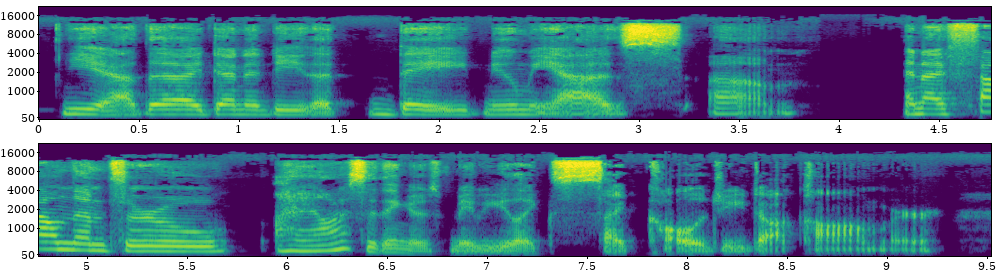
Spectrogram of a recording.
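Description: A woman's medium-pitched voice with an American accent, dark and mellow in tone, with vocal fry, lively intonation and a fairly slow pace, in a dry, close recording with no echo. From US West Coast, Bay Area California. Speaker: retired professional soccer player. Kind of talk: interview conversation.

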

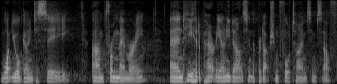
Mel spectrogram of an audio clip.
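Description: A man of medium pitch speaks at a moderate pace with a London accent. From London, England. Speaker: ballet master, former ballet dancer. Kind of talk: live interview before an audience. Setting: opera house stage with audience.

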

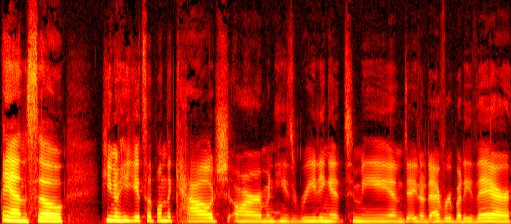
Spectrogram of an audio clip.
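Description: A woman with an American accent and an unremarkable speaking voice talks at a fairly quick pace, her fairly high pitch showing ordinary variation. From US South, Richmond, Virginia. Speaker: writer and actress. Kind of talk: casual interview chat. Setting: at the guest's home.

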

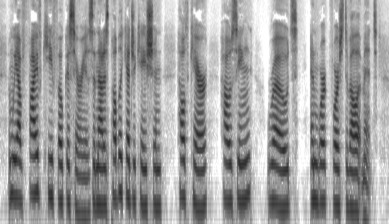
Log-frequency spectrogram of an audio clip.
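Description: A plain, everyday voice with an American accent, speaking at a moderate pace with fairly even intonation and very even loudness. The recording is very clean with a silent background and a dry, close sound with no echo. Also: woman, medium pitch for a woman. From Colorado. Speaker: nonprofit executive. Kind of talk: interview. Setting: in person.

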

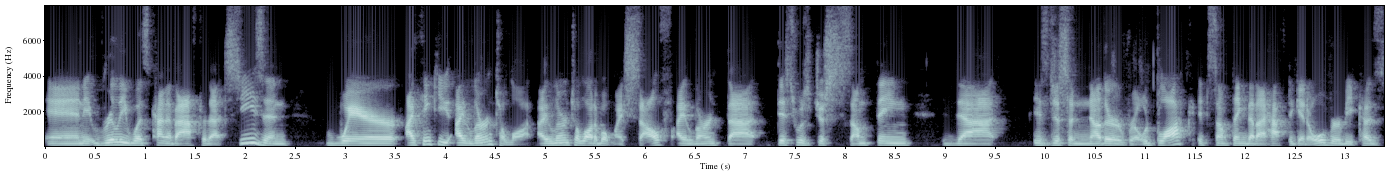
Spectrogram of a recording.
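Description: A man speaks in an ordinary speaking voice at medium pitch. His pace is moderate and his pitch variation ordinary. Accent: Canadian. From Canada. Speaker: entrepreneur, former junior hockey player. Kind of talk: casual interview. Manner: many fillers and repetitions.

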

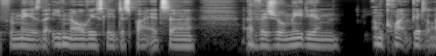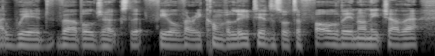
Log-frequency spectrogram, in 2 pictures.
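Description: In a London accent, a man speaks at a fairly quick pace with a fairly low pitch. The recording is very clean, the background silent. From London, England. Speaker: TV animation head writer. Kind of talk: interview.

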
